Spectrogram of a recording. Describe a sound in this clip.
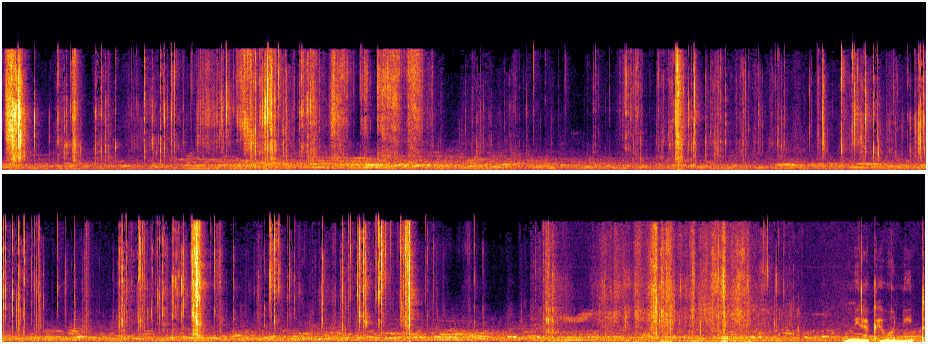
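Gloved fingers tap and crackle near the microphone.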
